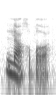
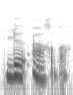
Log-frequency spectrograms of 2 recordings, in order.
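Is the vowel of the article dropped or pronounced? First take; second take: dropped; pronounced. First: The article loses its vowel and joins the noun. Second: The article keeps its vowel before the noun. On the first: The speaker calls it right. "je fais la liaison et on dit" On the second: The speaker calls it wrong. "C'est faux, c'est pas joli à entendre"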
